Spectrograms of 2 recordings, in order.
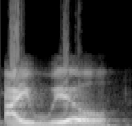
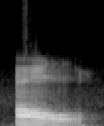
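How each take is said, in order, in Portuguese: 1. Duas palavras completas são ditas claramente. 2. Uma sílaba curta e reduzida é dita. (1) "o I will é o inglês da estrutura" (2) "a pronúncia de I will vai ficar dessa forma aqui"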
